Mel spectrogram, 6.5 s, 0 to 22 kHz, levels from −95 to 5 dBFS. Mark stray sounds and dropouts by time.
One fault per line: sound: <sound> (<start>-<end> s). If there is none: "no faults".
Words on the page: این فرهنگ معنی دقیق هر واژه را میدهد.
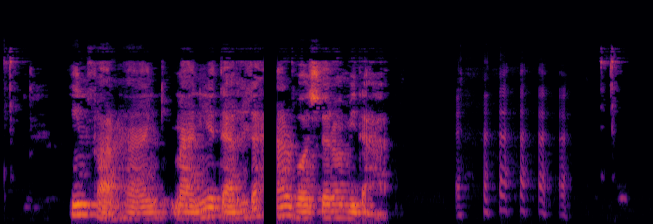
sound: dropout (2.6-2.8 s)
sound: laugh (4.5-5.7 s)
